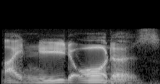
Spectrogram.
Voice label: annoyed; war2; humans; knight; I need orders; alliance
